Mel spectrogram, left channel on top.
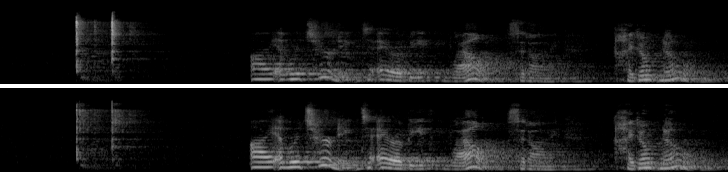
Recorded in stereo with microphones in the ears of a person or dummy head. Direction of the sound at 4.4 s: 10° right (ahead or behind).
